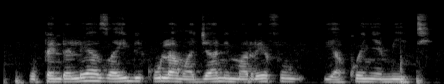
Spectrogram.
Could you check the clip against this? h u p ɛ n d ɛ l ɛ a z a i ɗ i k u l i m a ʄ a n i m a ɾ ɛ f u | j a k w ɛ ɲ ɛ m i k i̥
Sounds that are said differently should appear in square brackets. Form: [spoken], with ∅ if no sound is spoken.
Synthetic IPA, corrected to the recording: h u p ɛ n d ɛ l ɛ a z a i ɗ i k u l [a] m a ʄ a n i m a ɾ ɛ f u | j a k w ɛ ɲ ɛ m i [t] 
